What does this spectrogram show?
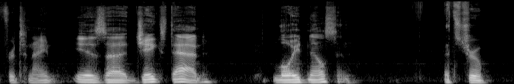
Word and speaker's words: Lloyd: The first L is silent.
